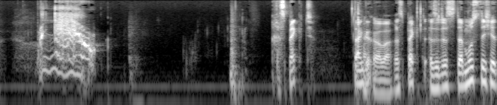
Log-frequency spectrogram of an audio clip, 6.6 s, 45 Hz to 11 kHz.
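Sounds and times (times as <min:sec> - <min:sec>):
person imitating a cat meowing: 0:00.5 - 0:01.4
speech: 0:03.7 - 0:06.6.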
